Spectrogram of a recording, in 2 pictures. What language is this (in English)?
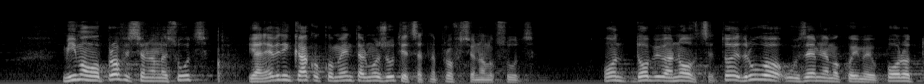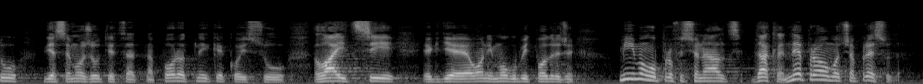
Croatian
